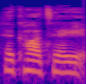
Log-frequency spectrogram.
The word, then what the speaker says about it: Hekate: can almost vouch that spell, the resurrection spell that Sally and Jillian were doing, it was Hekate, and they said Hektate because they don't know what the fuck they're talking about because they're trash agreed.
